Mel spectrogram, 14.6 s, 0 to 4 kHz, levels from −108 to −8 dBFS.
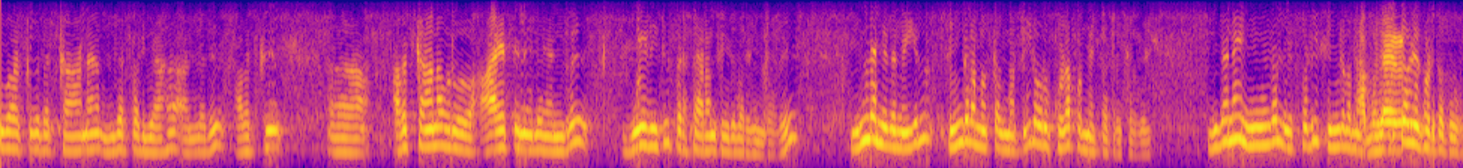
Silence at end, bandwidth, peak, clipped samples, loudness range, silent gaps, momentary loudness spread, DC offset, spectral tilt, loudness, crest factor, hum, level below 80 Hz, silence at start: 0 s; 3.7 kHz; -4 dBFS; under 0.1%; 6 LU; none; 14 LU; under 0.1%; -12 dB/octave; -21 LUFS; 16 dB; none; -62 dBFS; 0 s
